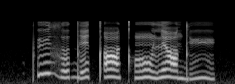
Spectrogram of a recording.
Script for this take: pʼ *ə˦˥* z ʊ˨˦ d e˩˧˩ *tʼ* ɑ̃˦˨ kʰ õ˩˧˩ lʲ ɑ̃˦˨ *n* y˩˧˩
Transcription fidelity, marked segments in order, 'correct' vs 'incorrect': incorrect: ʉ˦˥, correct, incorrect: d

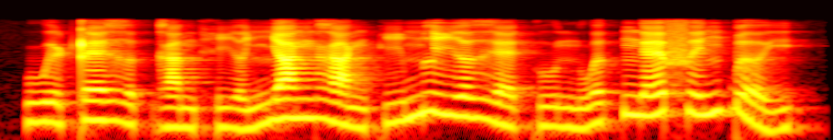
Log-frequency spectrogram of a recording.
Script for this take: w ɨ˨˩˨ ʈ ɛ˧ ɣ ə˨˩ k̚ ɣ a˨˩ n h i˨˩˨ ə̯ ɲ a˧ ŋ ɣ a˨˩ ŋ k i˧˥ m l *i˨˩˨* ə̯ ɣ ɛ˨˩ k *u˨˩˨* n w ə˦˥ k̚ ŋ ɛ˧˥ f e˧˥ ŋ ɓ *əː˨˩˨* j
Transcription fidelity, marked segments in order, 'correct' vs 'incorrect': incorrect: i˧, incorrect: u˨˩, correct

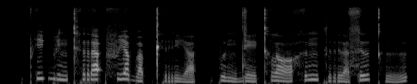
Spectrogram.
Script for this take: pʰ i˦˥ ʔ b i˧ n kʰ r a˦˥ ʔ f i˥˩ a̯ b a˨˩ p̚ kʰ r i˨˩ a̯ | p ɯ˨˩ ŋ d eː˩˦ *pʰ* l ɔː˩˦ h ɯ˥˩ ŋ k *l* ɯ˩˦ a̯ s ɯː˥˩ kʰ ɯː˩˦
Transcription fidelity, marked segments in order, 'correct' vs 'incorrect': incorrect: kʰ, incorrect: r

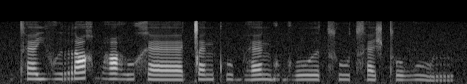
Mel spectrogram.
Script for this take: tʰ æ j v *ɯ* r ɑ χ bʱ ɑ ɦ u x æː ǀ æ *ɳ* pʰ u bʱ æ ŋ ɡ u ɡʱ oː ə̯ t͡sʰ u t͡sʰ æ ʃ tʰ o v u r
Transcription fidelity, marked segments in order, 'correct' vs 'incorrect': correct, incorrect: ŋ

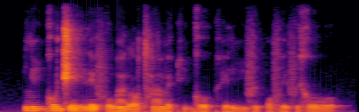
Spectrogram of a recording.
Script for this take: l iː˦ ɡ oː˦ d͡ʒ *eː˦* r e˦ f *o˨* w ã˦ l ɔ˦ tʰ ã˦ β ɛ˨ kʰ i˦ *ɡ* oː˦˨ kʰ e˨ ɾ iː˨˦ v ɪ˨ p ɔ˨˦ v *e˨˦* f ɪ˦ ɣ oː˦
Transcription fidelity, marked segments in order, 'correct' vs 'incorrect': correct, correct, correct, incorrect: e˨

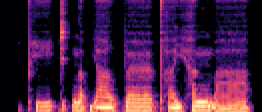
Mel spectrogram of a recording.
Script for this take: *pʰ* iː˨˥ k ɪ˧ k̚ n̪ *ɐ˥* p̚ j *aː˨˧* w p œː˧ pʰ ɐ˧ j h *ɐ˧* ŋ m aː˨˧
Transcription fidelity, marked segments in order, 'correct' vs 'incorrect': correct, incorrect: ɐ˧, incorrect: aː˨˥, incorrect: ɐ˥

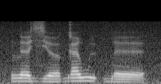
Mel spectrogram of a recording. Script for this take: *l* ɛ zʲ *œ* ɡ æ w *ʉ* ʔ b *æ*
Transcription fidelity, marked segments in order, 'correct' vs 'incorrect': correct, correct, correct, incorrect: ɛ

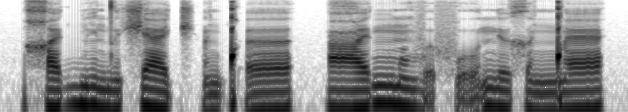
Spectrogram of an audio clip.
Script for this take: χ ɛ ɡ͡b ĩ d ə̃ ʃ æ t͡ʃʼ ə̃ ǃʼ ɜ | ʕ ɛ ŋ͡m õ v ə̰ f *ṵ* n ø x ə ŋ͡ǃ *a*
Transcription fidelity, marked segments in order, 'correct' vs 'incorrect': incorrect: o̰, incorrect: æ

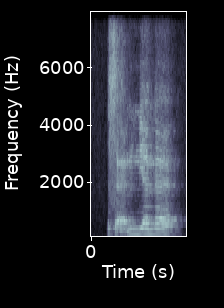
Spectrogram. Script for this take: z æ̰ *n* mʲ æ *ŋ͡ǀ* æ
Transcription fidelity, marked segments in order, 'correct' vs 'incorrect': correct, incorrect: n

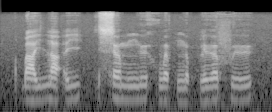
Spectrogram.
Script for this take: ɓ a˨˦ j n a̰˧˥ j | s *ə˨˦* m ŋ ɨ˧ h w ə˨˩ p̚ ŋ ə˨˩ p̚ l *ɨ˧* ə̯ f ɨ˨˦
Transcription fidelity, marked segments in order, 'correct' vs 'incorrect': incorrect: ə˧, incorrect: ɨ˨˦

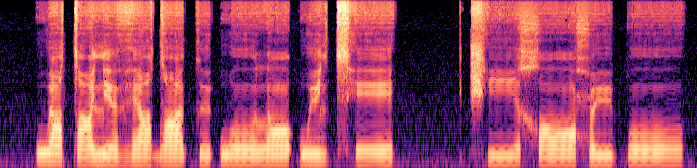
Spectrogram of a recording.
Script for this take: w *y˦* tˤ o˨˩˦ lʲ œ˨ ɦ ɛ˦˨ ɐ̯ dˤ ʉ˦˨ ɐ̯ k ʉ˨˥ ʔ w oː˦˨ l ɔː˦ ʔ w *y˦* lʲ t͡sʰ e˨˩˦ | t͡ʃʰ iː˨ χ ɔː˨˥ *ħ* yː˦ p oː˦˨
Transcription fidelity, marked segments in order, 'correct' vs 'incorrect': correct, correct, correct

